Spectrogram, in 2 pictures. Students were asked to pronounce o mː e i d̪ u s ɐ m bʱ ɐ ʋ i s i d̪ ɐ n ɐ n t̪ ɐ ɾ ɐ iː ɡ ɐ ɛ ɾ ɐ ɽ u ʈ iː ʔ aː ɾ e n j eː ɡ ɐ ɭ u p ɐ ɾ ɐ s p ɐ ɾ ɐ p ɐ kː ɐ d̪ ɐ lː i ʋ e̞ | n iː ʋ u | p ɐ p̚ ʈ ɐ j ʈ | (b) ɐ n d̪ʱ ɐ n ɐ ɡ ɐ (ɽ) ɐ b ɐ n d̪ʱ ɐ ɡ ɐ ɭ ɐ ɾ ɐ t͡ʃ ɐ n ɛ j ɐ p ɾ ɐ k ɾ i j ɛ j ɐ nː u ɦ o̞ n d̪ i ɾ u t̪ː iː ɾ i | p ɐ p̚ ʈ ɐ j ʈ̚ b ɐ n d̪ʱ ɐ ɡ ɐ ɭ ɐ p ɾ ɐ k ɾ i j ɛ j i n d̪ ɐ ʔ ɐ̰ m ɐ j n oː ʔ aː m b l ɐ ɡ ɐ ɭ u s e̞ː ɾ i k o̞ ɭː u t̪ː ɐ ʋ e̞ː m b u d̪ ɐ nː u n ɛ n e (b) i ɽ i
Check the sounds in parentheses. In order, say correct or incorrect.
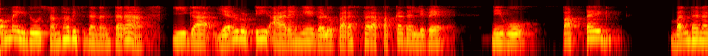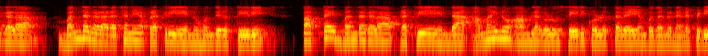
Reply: correct, incorrect: ɭ, incorrect: p

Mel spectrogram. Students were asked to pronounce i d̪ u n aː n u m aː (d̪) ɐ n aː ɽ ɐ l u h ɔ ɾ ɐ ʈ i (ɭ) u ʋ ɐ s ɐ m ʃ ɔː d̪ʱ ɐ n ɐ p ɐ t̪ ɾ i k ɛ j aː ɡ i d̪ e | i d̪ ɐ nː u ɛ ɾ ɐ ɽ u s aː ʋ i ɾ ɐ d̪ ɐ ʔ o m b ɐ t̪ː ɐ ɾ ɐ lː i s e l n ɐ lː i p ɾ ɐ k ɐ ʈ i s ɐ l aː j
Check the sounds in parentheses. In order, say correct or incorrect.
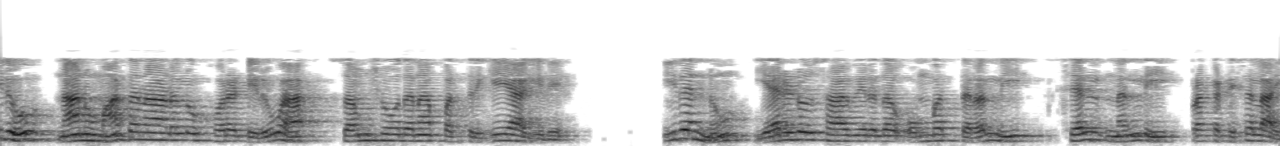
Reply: incorrect: t̪, incorrect: ɾ

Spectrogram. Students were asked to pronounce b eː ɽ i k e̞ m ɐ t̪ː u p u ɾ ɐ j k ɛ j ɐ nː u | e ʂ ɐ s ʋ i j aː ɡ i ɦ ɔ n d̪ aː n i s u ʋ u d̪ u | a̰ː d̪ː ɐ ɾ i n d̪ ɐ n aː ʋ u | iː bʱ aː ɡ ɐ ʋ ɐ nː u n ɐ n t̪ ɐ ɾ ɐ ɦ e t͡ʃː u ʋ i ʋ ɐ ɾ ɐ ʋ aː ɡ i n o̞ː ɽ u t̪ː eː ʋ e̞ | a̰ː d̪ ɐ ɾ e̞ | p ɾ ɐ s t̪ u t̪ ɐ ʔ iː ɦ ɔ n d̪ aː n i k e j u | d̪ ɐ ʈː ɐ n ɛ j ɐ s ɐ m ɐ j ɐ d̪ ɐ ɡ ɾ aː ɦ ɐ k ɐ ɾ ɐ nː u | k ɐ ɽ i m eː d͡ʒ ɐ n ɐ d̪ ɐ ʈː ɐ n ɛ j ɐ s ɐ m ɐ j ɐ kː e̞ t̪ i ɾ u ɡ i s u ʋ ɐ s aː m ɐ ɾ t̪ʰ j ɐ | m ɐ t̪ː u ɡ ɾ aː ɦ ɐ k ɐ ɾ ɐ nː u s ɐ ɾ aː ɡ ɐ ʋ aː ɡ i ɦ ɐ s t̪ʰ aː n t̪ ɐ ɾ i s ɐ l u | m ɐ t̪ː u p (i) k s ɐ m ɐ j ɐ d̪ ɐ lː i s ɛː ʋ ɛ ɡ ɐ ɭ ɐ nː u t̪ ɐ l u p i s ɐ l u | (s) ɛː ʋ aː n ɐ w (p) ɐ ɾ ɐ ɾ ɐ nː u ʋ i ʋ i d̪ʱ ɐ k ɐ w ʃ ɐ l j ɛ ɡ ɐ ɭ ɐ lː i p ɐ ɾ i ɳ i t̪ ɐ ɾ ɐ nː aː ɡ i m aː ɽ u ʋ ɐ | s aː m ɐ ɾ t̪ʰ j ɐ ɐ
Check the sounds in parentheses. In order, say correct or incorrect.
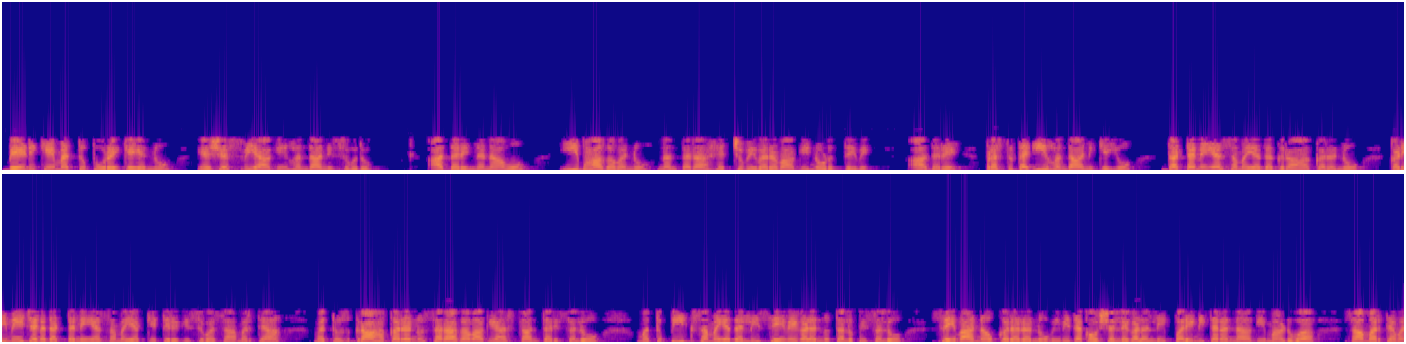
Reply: incorrect: iː, correct, incorrect: k

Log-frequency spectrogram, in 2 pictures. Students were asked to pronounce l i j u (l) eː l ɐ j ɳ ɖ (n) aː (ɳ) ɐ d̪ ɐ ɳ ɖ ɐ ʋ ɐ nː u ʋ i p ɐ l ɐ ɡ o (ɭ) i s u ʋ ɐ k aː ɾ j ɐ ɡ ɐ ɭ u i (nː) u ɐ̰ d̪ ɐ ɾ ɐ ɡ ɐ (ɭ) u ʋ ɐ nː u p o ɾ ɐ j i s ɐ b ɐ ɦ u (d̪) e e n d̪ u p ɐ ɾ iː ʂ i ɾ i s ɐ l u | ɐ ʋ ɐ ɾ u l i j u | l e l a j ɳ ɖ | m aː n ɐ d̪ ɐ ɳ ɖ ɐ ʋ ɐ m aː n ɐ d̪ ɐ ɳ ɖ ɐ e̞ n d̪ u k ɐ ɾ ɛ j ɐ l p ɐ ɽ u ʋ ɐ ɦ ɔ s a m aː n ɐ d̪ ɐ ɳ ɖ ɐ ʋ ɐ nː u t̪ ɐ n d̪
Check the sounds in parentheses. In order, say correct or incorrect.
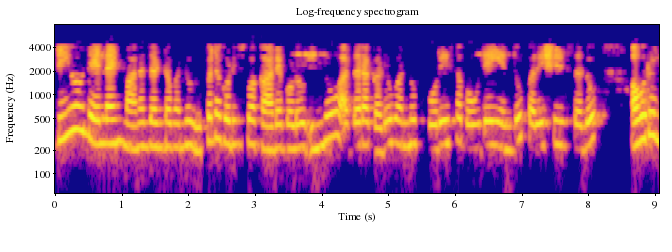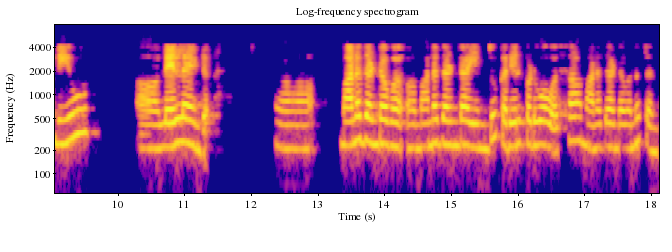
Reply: correct, incorrect: m, incorrect: n, incorrect: ɽ, correct, incorrect: ɽ, correct

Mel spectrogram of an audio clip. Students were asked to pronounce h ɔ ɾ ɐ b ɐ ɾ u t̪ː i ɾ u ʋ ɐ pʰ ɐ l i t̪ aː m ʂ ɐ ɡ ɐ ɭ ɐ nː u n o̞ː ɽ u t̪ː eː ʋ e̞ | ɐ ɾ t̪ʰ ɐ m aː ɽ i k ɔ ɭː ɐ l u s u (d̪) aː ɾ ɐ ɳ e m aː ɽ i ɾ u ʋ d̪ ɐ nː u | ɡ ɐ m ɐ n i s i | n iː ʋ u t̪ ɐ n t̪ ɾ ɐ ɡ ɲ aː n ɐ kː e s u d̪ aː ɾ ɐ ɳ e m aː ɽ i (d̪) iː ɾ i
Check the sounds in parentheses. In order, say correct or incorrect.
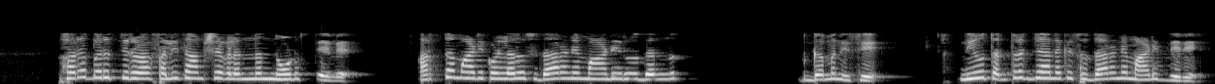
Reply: correct, incorrect: d̪ː

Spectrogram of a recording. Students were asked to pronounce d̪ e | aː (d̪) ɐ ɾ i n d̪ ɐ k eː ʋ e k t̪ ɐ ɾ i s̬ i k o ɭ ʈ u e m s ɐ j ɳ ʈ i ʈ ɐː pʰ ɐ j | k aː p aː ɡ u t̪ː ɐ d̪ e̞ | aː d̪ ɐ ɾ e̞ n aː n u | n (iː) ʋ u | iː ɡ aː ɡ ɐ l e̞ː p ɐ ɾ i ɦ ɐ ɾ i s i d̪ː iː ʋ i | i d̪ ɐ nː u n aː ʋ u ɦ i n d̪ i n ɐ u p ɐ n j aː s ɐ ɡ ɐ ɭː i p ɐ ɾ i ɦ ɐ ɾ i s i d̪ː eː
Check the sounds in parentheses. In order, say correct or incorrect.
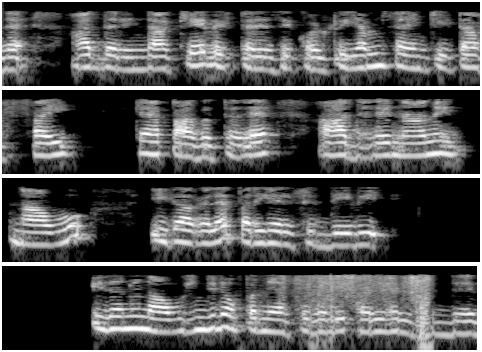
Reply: incorrect: d̪ː, incorrect: aː

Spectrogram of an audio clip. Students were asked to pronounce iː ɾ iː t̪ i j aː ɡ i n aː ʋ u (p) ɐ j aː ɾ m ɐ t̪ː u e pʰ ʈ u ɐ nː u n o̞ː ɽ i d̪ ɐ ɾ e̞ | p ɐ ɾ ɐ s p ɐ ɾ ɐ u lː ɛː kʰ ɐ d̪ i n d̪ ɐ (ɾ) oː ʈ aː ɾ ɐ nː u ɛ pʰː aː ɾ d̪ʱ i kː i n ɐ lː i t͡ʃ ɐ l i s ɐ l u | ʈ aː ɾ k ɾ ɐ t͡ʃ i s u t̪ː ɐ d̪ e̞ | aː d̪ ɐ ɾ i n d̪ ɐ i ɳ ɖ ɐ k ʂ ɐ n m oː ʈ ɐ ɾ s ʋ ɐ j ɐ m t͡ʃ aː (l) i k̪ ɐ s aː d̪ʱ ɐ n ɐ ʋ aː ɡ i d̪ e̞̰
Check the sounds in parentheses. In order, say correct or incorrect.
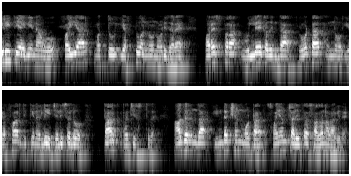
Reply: incorrect: pʰ, correct, correct

